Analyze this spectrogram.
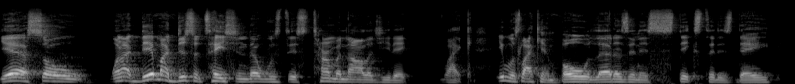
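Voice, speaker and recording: Heard in a very clean recording with a silent background, a man speaks at medium pitch and a moderate pace, with ordinary pitch variation and big swings in loudness. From Alabama, Decatur. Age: 30s. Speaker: co-host, former college football player with a doctorate. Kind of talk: casual interview.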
